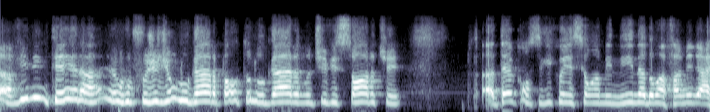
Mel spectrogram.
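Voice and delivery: high, earnest pleading confession; pleading groom. Acted. Groom confessing his past to the rabbi, high and pleading. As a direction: plead your hard life to the rabbi, pitched high.

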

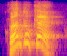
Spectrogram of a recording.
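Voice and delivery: high, playing-dumb groom; feigned innocence. Groom playing dumb when the rabbi demands payment, high and innocent. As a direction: pitch it up as if he has no idea.

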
